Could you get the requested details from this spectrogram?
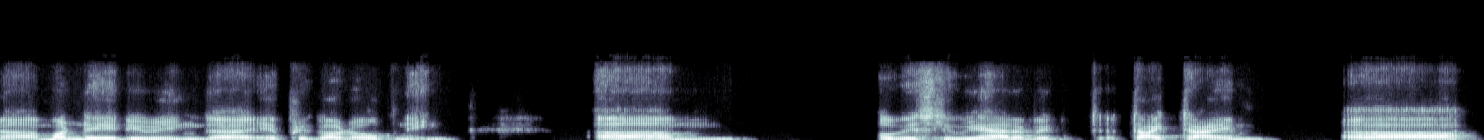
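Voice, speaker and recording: A man from Nepal chairing a members meeting, speaking off the cuff with many pauses and fillers. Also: sits low. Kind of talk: unscripted meeting address.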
